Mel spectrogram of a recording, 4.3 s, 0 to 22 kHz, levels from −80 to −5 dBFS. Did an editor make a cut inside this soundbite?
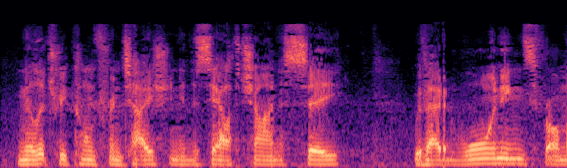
no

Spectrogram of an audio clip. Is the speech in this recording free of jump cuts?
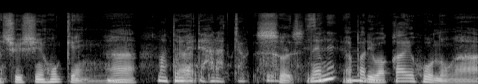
no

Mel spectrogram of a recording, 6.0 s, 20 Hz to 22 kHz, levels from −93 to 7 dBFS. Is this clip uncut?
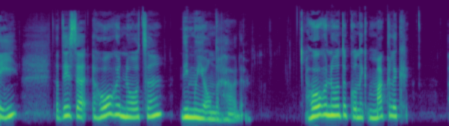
no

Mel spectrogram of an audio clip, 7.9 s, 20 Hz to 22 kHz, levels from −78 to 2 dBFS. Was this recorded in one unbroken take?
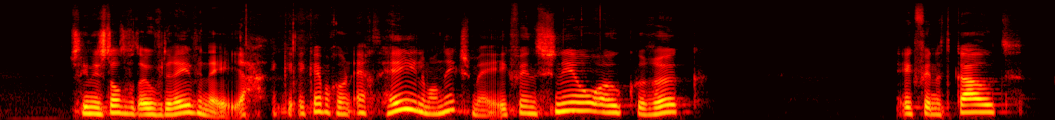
no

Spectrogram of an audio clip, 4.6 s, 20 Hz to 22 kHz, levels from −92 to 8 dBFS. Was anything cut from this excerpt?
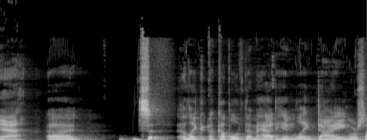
no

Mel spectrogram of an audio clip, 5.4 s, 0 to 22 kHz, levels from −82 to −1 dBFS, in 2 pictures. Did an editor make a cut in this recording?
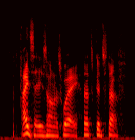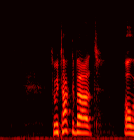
yes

